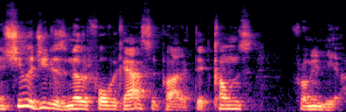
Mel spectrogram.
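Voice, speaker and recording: A fairly quick, somewhat breathy delivery with ordinary pitch variation. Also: man. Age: 60s. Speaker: nurse and network marketer. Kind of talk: testimony / sales pitch. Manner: casual, conversational.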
